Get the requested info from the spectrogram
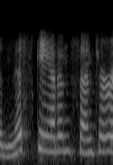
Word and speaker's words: Niskanen Center: You're leaving your teaching work, and you're going to be working at the Nicasin Center. I may have said that wrong. Tell us about your work there at that center. – Yeah, so it's actually the Niskanen Center, and you know, it's like everything else I work for, hard to pronounce.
